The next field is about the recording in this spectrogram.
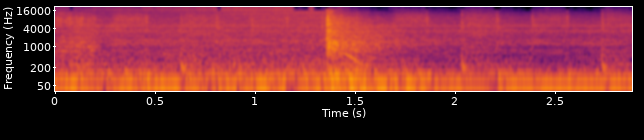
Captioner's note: grunting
